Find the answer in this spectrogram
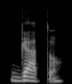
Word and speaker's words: gato: word cat in Spanish means gato. Gato. Here, the G is always pronounced like a hard G, like the word, for example, go in English.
